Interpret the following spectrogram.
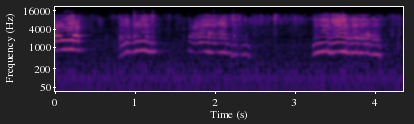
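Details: Sakura, a female pet otter kept indoors, voices four drawn-out, wavering harmonic calls of about half a second each, spaced by short quiet gaps in a small room.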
